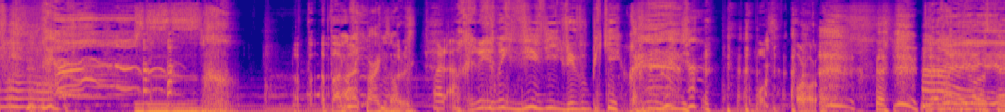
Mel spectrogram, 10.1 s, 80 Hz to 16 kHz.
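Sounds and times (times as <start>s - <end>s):
person imitating a tiger mosquito's buzz: 0.0s - 0.6s, 1.3s - 2.4s
laughter: 0.1s - 2.0s, 2.9s - 4.0s, 6.4s - 10.0s
speech: 3.4s - 10.0s.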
